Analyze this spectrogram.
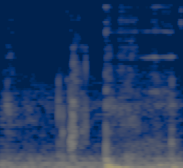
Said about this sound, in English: Let me take another sip of my Vermentino, okay?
